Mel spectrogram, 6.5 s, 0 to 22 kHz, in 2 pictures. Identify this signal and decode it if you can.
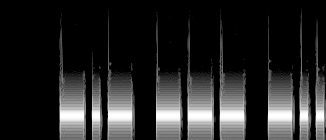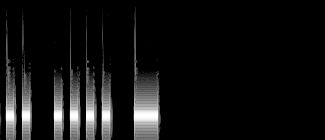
Morse code, heard as a keyed tone, about 15 wpm, 700 Hz. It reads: KO6HT
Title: USA Call Signs - 5 Characters - Repeated 2x - 15wpm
